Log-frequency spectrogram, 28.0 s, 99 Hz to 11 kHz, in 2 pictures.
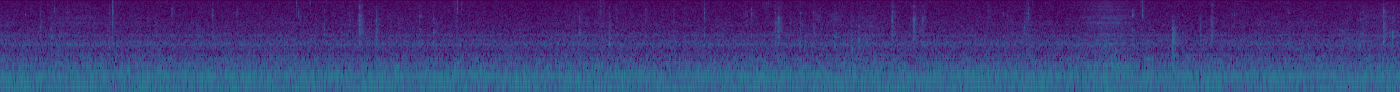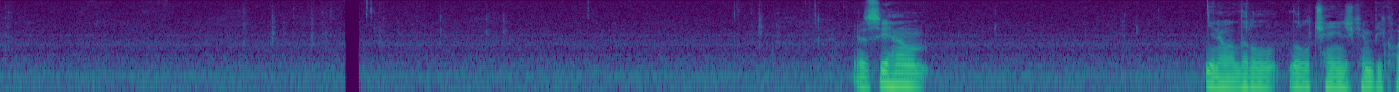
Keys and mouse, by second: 3.3 g, 3.5 f, 4.1 f, 4.6-6.5 drag, 5.5 f, 7.7-9.3 drag, 8.0 ctrl+s, 9.0 KP_1, 11.9 KP_1, 13.3 ctrl+s, 13.9 ctrl+s, 17.9 g, 18.1 f, 18.7 f, 19.3-22.7 drag, 21.5 ctrl+z, 22.0 middle click, 22.7 middle click, 25.5-27.4 middle drag.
